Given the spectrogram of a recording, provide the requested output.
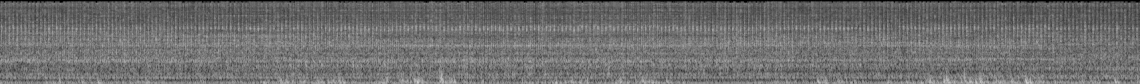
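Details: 2004 Mini Cooper S R53 facelift at 109k, idling: a loose, uneven metallic rattle over the supercharger whine from an established timing chain noise. The chain is suspected to have jumped and the front guide possibly to be broken.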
